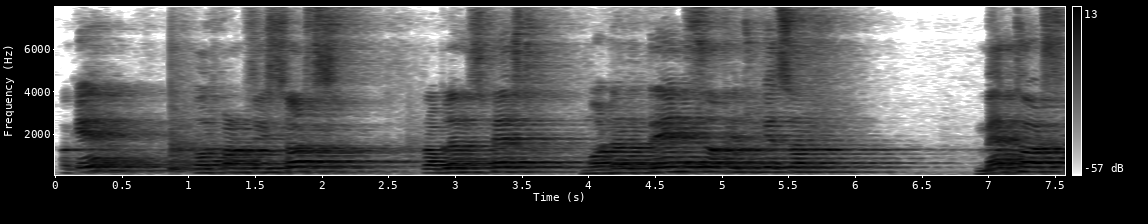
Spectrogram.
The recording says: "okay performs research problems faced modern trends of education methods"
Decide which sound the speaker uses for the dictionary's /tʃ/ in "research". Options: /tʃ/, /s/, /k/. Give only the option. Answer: /s/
